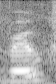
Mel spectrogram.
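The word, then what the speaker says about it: Roux: she used the um rux pronounced Rue uh paracity and pH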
